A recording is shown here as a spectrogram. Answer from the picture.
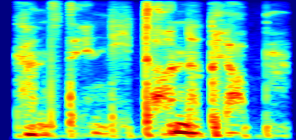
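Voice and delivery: conspiratorial whisper; whispered aside. Acted. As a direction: whisper it behind your hand. Snide aside to listener.

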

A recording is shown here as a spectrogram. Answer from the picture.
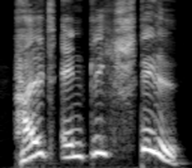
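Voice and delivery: high, loud, drawn-out order; exasperated command. Acted. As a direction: order someone sharply to hold still. Carrot struggles with stuck helmet. (genervter, lauter Befehl)

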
